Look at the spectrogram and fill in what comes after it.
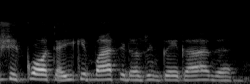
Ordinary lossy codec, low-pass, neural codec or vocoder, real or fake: none; none; codec, 16 kHz, 4 kbps, X-Codec, HuBERT features, trained on LibriSpeech; fake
